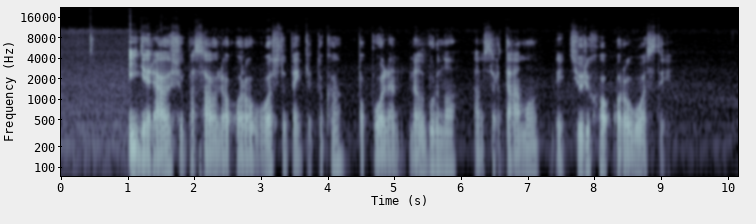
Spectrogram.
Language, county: Lithuanian, Vilnius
